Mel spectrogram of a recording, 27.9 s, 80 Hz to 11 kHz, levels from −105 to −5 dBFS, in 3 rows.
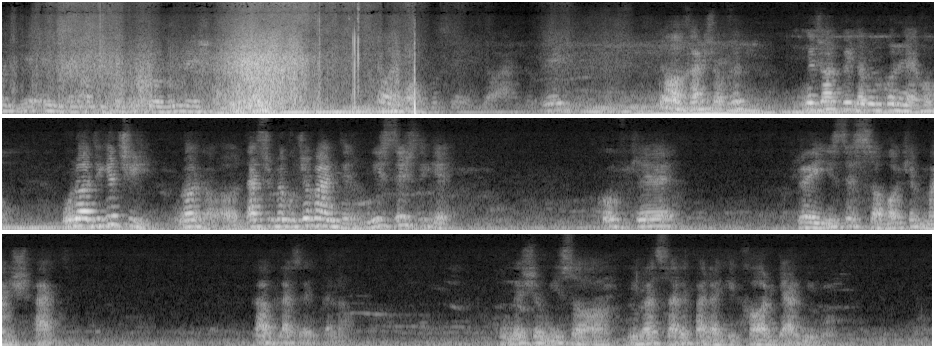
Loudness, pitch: -29 LUFS, 120 Hz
